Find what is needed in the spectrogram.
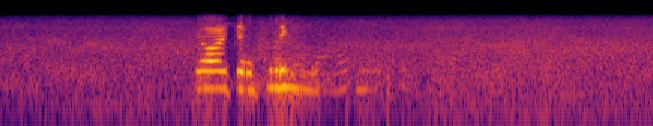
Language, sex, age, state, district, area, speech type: Santali, female, 45-60, Jharkhand, Seraikela Kharsawan, rural, conversation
